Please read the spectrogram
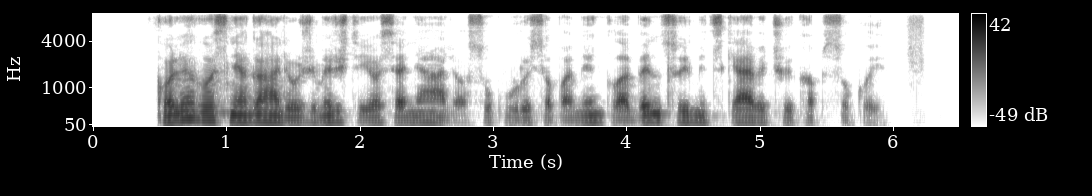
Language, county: Lithuanian, Vilnius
